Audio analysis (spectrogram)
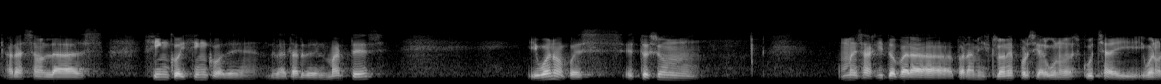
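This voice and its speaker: Actor as low-voiced, halting lonely man on voicemail. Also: natural voice. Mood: awkwardly hopeful. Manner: halting, rambling, self-effacing. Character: lonely, hesitant male cloning scientist, meekly pleading for company. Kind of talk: voicemail message in an audio fiction. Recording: muffled narrow-band phone voicemail.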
